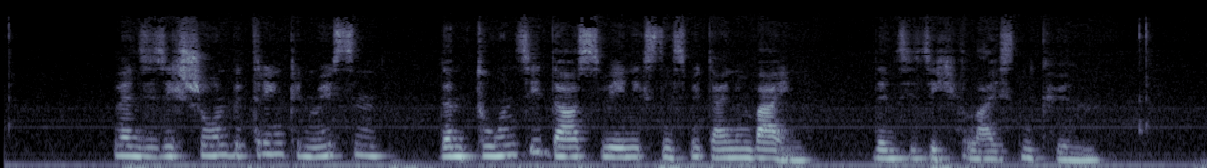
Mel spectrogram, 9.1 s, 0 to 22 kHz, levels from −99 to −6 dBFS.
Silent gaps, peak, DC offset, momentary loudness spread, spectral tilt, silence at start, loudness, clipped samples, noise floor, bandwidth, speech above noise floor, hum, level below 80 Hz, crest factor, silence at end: none; -26 dBFS; under 0.1%; 10 LU; -5 dB/octave; 0.05 s; -42 LUFS; under 0.1%; -64 dBFS; 15.5 kHz; 23 dB; none; -60 dBFS; 18 dB; 0 s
